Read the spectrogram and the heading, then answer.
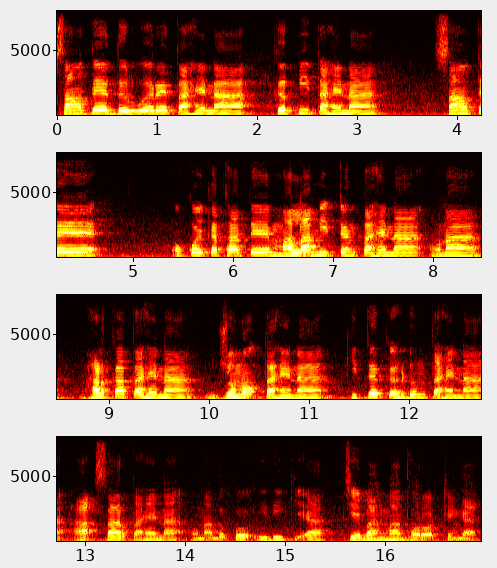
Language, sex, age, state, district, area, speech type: Santali, male, 60+, Jharkhand, Bokaro, rural, spontaneous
